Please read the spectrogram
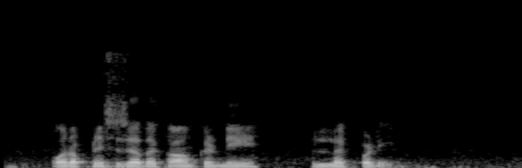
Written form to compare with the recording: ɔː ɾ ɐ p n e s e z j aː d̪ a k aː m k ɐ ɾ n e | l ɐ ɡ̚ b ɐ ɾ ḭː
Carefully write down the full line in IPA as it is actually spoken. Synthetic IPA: ɔː ɾ ɐ p n e s e z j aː d̪ a k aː m k ɐ ɾ n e | l ɐ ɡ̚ p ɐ ɽ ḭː

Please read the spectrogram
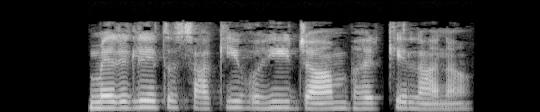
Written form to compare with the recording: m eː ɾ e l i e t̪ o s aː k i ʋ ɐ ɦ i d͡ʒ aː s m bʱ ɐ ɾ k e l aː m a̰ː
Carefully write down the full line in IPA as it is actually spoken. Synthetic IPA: m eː ɾ e l i e t̪ o s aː k i ʋ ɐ ɦ i d͡ʒ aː m bʱ ɐ ɾ k e l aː n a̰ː

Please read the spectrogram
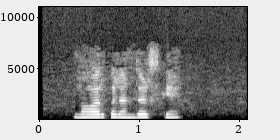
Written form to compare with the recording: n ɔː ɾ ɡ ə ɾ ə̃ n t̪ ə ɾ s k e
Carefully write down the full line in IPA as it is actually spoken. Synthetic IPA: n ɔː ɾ k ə l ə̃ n d̪ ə ɾ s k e

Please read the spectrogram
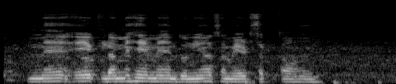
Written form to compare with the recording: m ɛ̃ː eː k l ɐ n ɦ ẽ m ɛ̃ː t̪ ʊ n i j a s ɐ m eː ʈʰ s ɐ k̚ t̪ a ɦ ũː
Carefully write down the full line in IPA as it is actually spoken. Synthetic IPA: m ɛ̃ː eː k l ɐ m ɦ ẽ m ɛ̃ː d̪ ʊ n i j a s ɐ m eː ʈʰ s ɐ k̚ t̪ a ɦ ũː

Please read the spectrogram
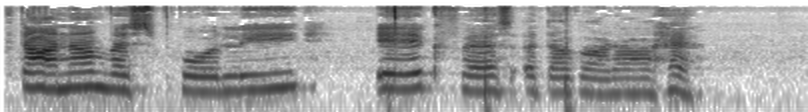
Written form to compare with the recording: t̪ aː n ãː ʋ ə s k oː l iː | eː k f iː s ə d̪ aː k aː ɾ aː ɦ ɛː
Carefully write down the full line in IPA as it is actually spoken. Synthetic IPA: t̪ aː n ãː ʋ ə s p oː l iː | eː k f ɛː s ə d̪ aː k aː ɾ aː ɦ ɛː

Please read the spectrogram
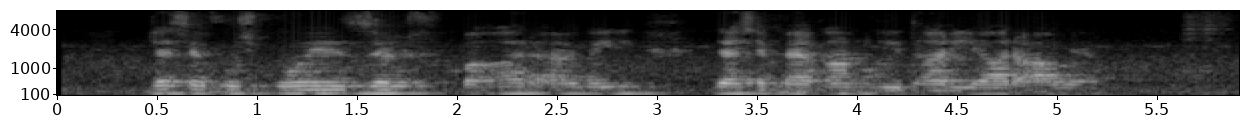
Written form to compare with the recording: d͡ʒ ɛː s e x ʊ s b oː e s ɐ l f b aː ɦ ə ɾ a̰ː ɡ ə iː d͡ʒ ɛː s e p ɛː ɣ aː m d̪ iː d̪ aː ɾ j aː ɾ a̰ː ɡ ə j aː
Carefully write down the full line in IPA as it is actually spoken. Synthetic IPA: d͡ʒ ɛː s e x ʊ ʃ b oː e z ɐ l f b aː ɦ ə ɾ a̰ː ɡ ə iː d͡ʒ ɛː s e p ɛː ɣ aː m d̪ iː d̪ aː ɾ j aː ɾ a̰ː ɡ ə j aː

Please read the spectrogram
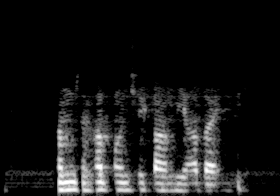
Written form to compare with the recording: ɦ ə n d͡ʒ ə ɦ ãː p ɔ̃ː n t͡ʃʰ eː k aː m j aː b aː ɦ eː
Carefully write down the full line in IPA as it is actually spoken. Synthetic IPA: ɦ ə m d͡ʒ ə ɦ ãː p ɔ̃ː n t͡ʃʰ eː k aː m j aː b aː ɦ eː

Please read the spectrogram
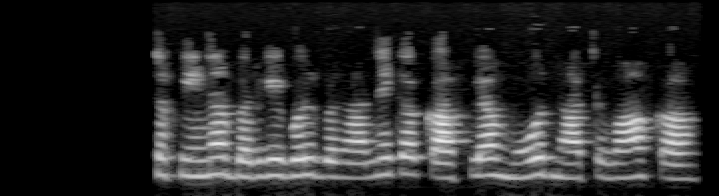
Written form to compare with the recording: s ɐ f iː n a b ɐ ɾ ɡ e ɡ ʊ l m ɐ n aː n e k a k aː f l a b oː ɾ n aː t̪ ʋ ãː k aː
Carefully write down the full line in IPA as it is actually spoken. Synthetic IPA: s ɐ f iː n a b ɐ ɾ ɡ e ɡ ʊ l b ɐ n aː n e k a k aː f l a m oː ɾ n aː t̪ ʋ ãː k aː

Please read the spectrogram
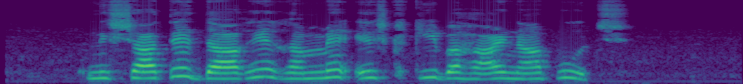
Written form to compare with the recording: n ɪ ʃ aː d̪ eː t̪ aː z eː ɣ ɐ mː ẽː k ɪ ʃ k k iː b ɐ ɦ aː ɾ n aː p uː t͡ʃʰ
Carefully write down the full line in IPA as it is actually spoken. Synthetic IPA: n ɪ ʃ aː t̪ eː d̪ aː ɣ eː ɣ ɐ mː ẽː ʔ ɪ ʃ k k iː b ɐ ɦ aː ɾ n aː p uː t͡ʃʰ

